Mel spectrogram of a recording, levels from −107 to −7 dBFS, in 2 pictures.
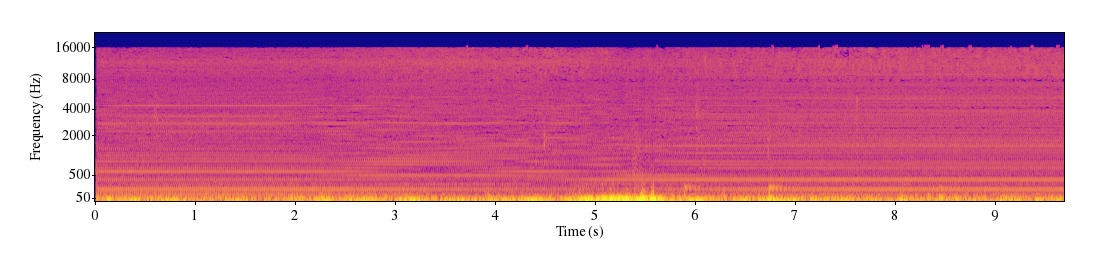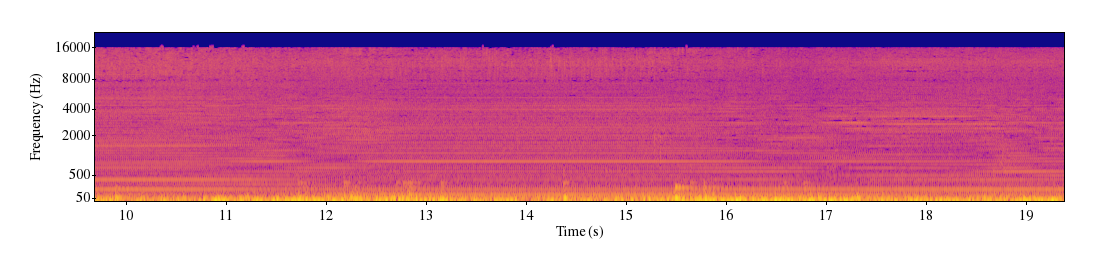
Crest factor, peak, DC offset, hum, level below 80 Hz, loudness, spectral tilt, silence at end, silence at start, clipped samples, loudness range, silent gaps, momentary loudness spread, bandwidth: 20 dB; -2 dBFS; under 0.1%; none; -24 dBFS; -30 LUFS; -3.5 dB/octave; 0 s; 0 s; under 0.1%; 6 LU; none; 4 LU; 16.5 kHz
